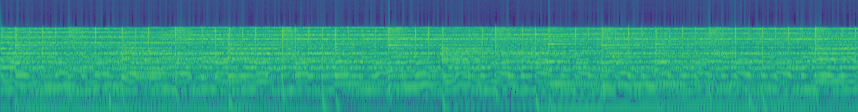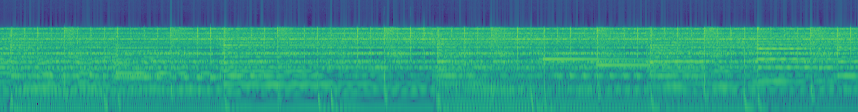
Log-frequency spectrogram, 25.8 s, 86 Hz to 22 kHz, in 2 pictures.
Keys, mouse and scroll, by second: 3.7 alt+f, 4.4 middle click, 5.1-5.8 scroll up 1, 5.8 scroll up 1, 6.1 click, 11.4 middle click, 12.4 middle click, 17.6 middle click, 18.7 middle click, 19.2-20.0 scroll up 1, 20.0 click, 20.5 click, 21.9 click, 23.3 click, 25.0 click.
